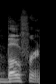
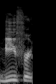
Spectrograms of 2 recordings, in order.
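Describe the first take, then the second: First: It is said the North Carolina way. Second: It is said the South Carolina way. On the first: This is how the name is said in North Carolina. "Beaufort in North Carolina" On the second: This is how the name is said in South Carolina. "you pronounce it Beaufort in South Carolina"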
